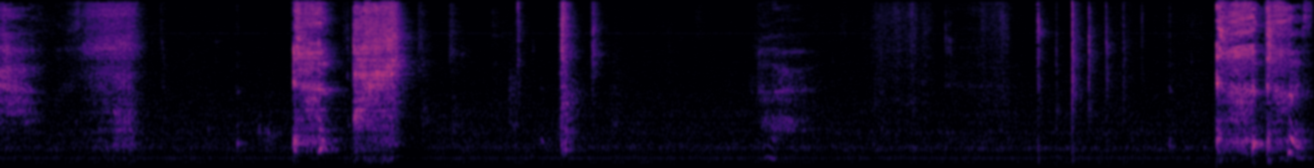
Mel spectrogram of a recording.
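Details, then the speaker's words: Bursts of harsh, forceful coughs with gasping breaths between them after inhaling part of a sandwich while eating, followed by lightheadedness; coughing fit after food aspiration. "feel like i have food in my lungs whew ah lightheaded oh my god i'm gonna pass out that was intense uh uh um i haven't had a coughing fit like that in a long time"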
